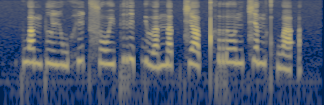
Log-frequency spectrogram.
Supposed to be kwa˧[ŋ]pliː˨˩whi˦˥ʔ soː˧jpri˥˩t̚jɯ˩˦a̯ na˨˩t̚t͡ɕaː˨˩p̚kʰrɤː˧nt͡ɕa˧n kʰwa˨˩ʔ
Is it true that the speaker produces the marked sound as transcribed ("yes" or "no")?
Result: no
